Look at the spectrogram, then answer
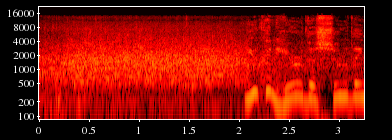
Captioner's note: water flowing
